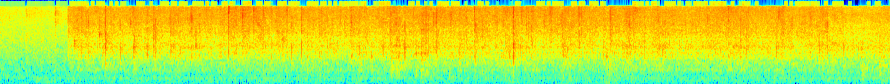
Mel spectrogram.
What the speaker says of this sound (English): Block of butter into the onion and garlic mixture.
